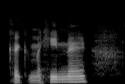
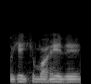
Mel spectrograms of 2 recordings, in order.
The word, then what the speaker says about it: kaikamahine: Words meaning sibling, so kaikua anna, kaikumahine, are spelled like an A-E, A-E, but pronounced more like an A, because you can hear here. Kaikumahine, kaikumahine.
